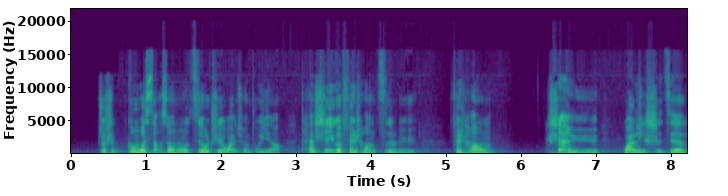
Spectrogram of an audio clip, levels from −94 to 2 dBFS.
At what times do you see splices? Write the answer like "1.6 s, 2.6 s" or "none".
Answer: none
